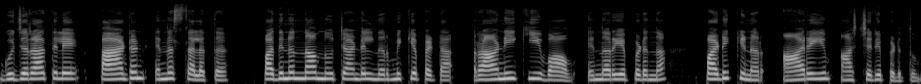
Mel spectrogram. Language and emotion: Malayalam, neutral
